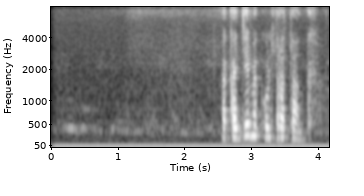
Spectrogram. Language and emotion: Russian, neutral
